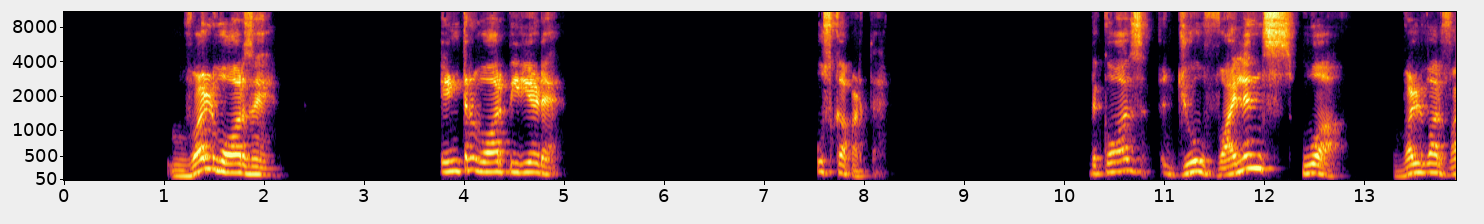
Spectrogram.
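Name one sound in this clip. A man speaks calmly into a close microphone, in short phrases with pauses.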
